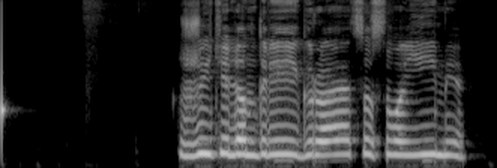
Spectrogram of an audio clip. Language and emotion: Russian, sad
